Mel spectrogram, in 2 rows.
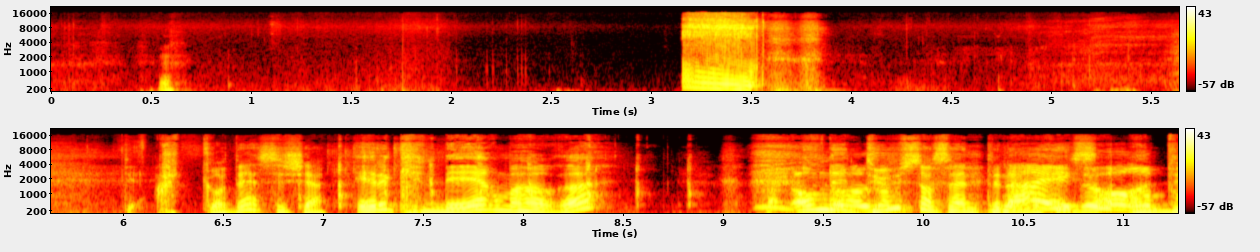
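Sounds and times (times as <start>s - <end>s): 
speech: 0.5s - 0.8s, 6.4s - 8.5s, 9.4s - 11.2s
recorded fart played back on a phone: 3.1s - 4.0s
laughter: 6.0s - 11.2s.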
